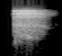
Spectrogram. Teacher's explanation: você tem alveolar, você tem um t, que é explodido num ts, né? Então, você tem ts, né? · feita de uma oclusiva explodida numa fricativa. Então, é uma oclusiva que explode, né, numa fricativa.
